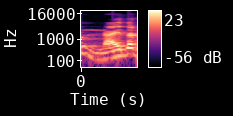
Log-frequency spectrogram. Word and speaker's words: neither: मेरे दोस्तों आज हम लोग ईदर और नीदर के यूज़ को जानेंगे। ईदर और नीदर के यूज़ को सीखेंगे। ईदर को आइदर भी बोलते हैं। नीदर को नाइदर भी बोलते हैं।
